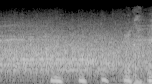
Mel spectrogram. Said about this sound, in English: Wait a minute. I didn't get that kind of ovation. What the hell?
